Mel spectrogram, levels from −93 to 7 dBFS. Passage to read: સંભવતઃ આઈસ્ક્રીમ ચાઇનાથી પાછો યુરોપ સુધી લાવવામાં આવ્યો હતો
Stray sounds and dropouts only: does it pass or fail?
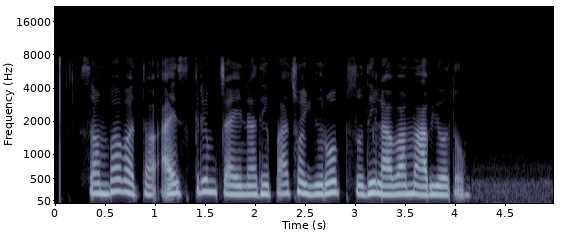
pass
